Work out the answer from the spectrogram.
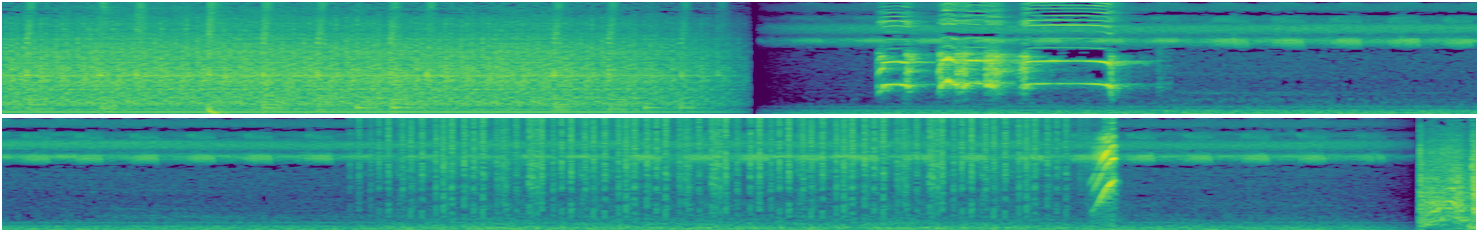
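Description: Steady tractor engine sound that fades out about five seconds in, then a rooster crowing once, followed by a steady high-pitched background tone with rapid clicking and a quick rising whoosh near the end.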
